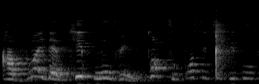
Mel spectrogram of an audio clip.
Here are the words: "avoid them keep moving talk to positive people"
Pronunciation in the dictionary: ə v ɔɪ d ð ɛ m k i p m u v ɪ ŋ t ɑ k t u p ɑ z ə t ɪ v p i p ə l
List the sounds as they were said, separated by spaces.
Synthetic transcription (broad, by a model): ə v ɔɪ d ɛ m k i p m u v ɪ ŋ t ɑ k t u p ɑ s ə t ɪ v p i p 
